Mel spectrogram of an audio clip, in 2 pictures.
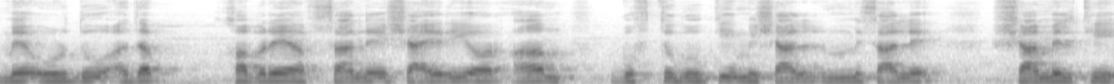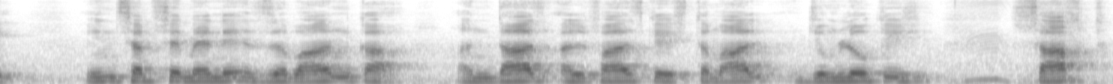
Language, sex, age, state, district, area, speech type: Urdu, male, 45-60, Uttar Pradesh, Gautam Buddha Nagar, urban, spontaneous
